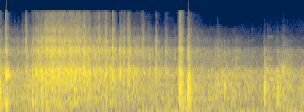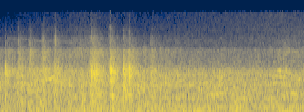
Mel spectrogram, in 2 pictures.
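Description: Aerial fireworks bursting: a sharp bang at the start and another just before two seconds in, with crackling between them, then scattered pops and crackles thinning out.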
